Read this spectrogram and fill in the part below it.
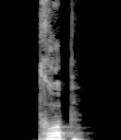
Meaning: a troop
- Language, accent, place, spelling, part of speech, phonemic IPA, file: German, Germany, Berlin, Trupp, noun, /tʁʊp/, De-Trupp.ogg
